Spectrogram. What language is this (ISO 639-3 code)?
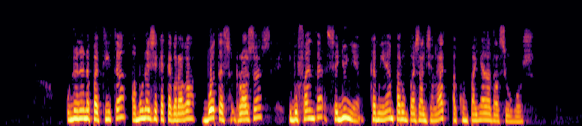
cat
